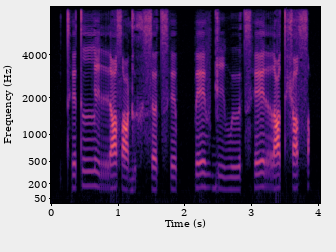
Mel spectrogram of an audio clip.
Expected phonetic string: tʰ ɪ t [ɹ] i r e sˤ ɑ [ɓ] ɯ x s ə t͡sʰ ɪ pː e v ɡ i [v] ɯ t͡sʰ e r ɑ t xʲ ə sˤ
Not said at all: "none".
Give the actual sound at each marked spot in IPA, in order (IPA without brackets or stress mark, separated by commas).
lː, ɡ, β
